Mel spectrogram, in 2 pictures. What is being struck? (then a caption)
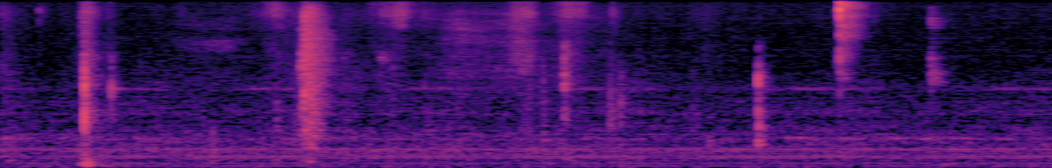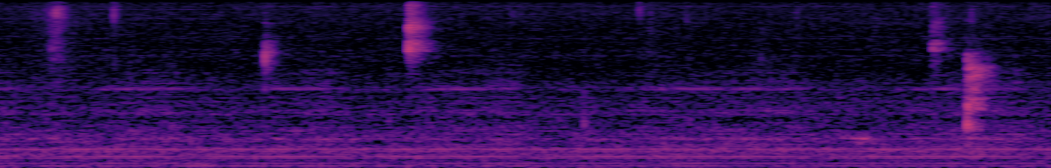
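Bar of soap. A small blade scratches lines along the edge and face of a solid pink bar of soap held in hand. Eleven short, bright scraping scratches come at irregular intervals over a faint steady hum, each dying away almost at once.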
